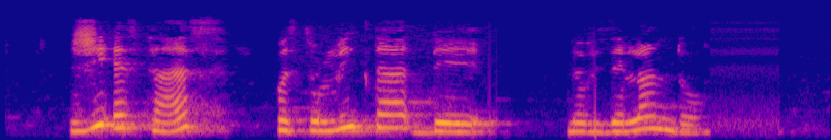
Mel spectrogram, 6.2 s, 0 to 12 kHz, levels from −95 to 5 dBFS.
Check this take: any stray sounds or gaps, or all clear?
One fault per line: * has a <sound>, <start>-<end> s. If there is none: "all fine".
all fine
